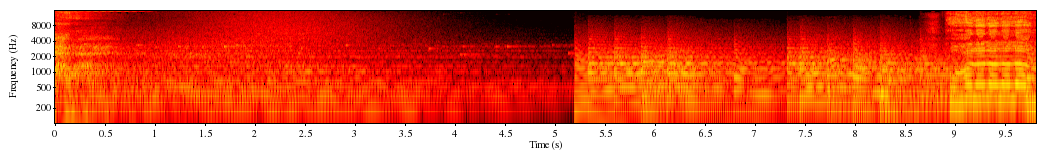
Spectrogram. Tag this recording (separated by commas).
Music, New-age music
